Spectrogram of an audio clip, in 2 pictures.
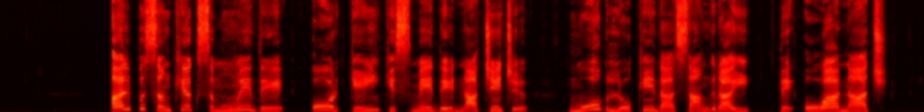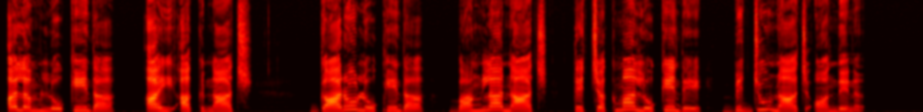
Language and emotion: Dogri, neutral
